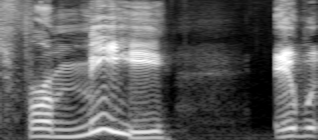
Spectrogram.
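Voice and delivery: loud, with the voice breaking and cracking. Asking college football fans a question, voice cracking. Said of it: "Did you hear my voice crack right there?".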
